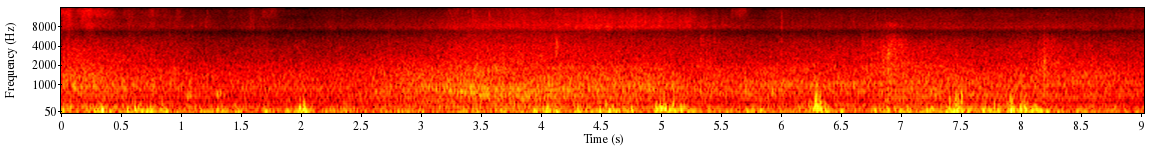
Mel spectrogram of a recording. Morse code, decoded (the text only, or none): none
